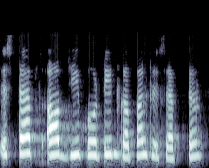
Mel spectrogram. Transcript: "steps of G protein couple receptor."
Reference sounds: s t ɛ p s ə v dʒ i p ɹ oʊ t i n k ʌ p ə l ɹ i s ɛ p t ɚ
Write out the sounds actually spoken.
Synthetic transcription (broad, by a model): s t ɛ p s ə p dʒ i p ɹ t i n k ʌ p ə l ɹ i s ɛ p t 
